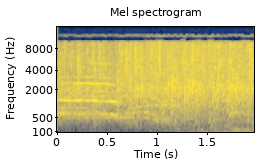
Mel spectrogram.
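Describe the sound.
An audience breaks into steady applause, a dense wash of clapping that stays loud and even throughout, with a few faint voices cheering beneath it.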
